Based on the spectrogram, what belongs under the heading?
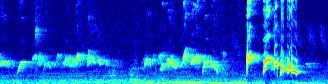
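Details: Red-whiskered bulbul morning song used for training birds to sing a fierce competition song: soft, quick warbled phrases, then a loud burst of sharp chirped notes sliding downward near the end, with faint lower warbling beneath.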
